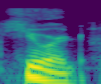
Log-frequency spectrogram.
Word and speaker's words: Huard: I've read it, but I don't know how to pronounce it. Heward? Huard? Yeah. Okay, Heward.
